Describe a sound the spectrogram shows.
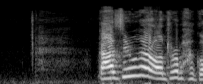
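A young woman speaks clearly into a microphone.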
